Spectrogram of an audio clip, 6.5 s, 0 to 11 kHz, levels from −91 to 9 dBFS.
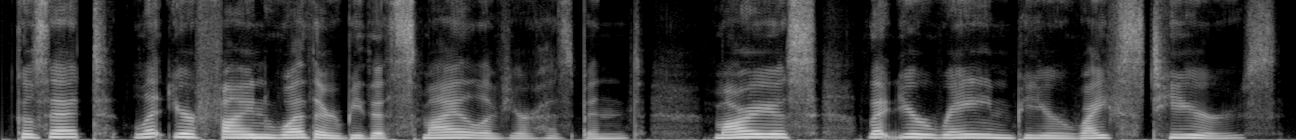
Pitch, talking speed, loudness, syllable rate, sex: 210 Hz, 175 wpm, -17 LUFS, 4.6 syllables/s, female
